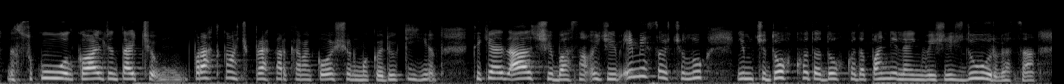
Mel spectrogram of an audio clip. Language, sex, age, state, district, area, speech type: Kashmiri, female, 30-45, Jammu and Kashmir, Budgam, rural, spontaneous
